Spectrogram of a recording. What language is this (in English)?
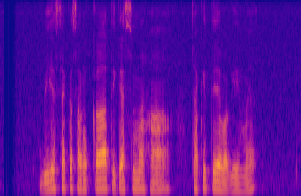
Sinhala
